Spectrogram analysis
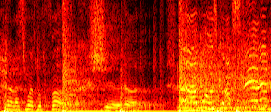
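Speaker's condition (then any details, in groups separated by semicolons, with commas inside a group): No condition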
